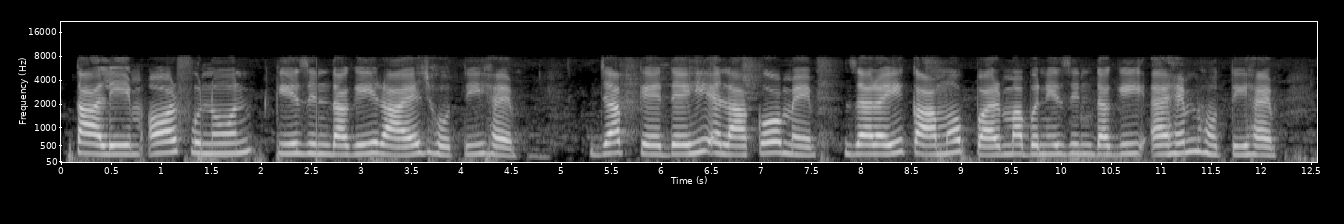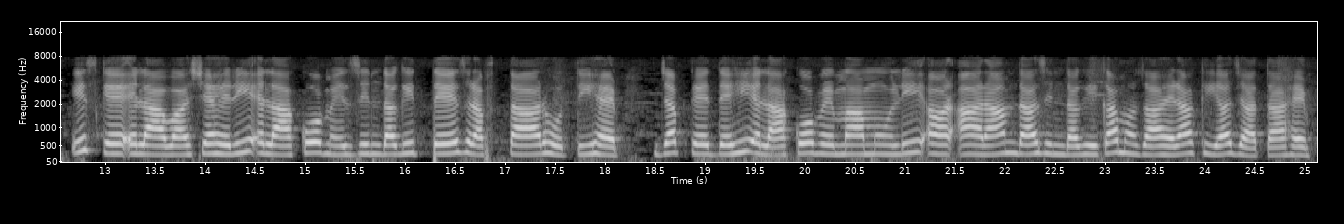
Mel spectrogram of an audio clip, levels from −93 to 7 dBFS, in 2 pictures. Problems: none marked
